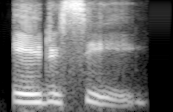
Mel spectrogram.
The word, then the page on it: ADC: Indian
